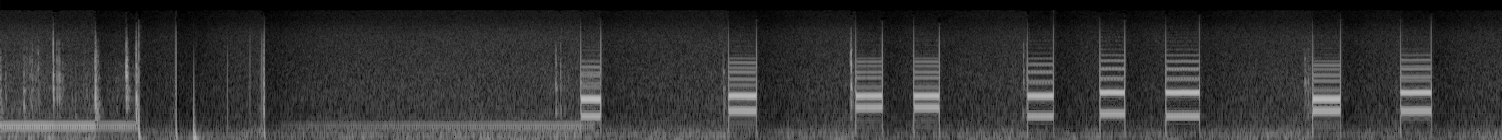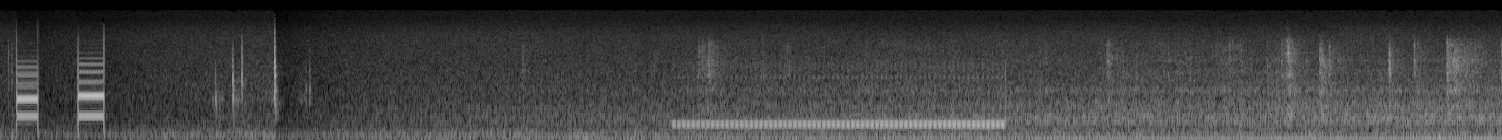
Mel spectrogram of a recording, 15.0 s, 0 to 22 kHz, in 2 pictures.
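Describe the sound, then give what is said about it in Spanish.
A telephone dial tone, then a rapid run of many short DTMF keypad beeps as a number is dialed for a 1993 call to Havana, Cuba, over a steady hiss, with a later steady tone. “vamos a hacer una llamada a Virgilio”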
